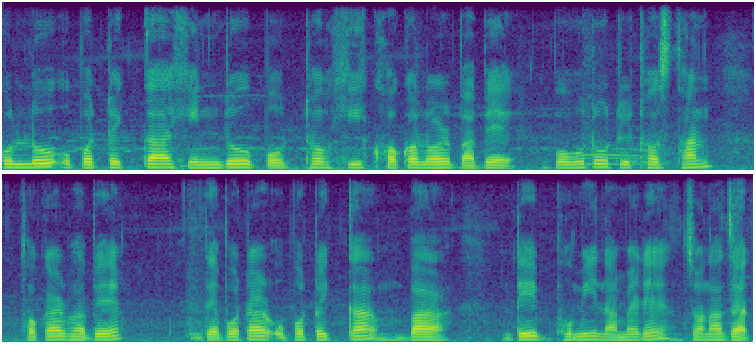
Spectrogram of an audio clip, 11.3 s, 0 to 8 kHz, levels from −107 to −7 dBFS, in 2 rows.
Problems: none marked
